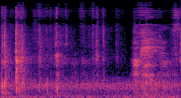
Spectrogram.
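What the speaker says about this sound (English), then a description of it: "Now we're shuffling for present moment." Soft riffling and snapping of tarot cards being shuffled up close, in quick irregular bursts with brief pauses between them.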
